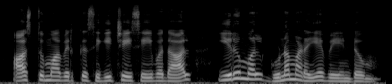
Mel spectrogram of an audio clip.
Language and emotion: Tamil, neutral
